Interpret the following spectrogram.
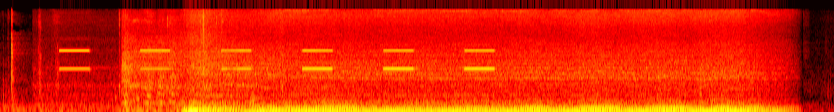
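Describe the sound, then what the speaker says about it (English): A car engine cranks and starts after a few chimes, then idles with a steady low rumble before cutting off abruptly. "Well, the engine sounds good."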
